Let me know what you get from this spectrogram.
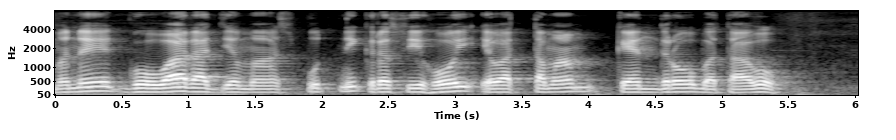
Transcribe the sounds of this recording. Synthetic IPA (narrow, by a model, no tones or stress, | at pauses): məneɡoʋaɾad͡ʒjəmãsput̪nikɾəsiɦojʔḛʋat̪əmamkẽnd̪ɾobət̪aʋo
